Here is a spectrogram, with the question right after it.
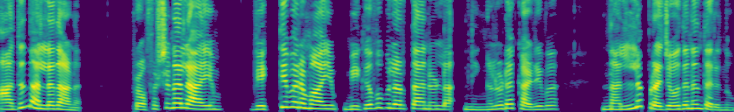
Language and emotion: Malayalam, happy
